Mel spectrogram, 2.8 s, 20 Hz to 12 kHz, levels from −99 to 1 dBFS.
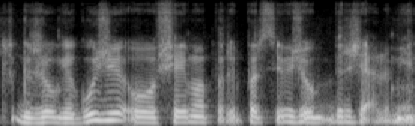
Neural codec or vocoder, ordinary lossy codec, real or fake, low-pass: none; Opus, 24 kbps; real; 10.8 kHz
